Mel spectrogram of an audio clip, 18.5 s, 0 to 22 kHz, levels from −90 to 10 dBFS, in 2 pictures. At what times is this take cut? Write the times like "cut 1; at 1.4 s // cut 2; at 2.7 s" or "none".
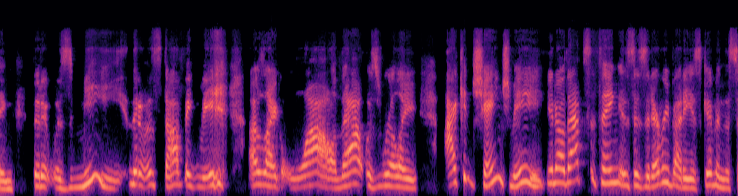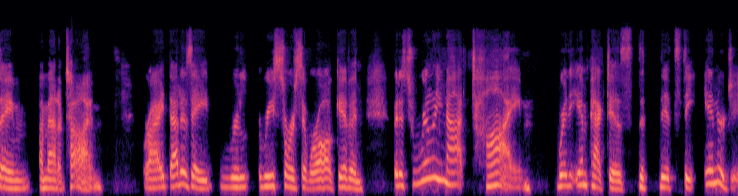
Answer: cut 1; at 6.8 s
